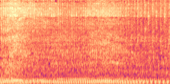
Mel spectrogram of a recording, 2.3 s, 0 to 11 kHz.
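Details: Honda Quicksilver small single-cylinder engine running after sitting 37 years, clutch seems good; putting along evenly with steady pulses, picking up slightly with throttle, no knocks or misses, runs healthy.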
